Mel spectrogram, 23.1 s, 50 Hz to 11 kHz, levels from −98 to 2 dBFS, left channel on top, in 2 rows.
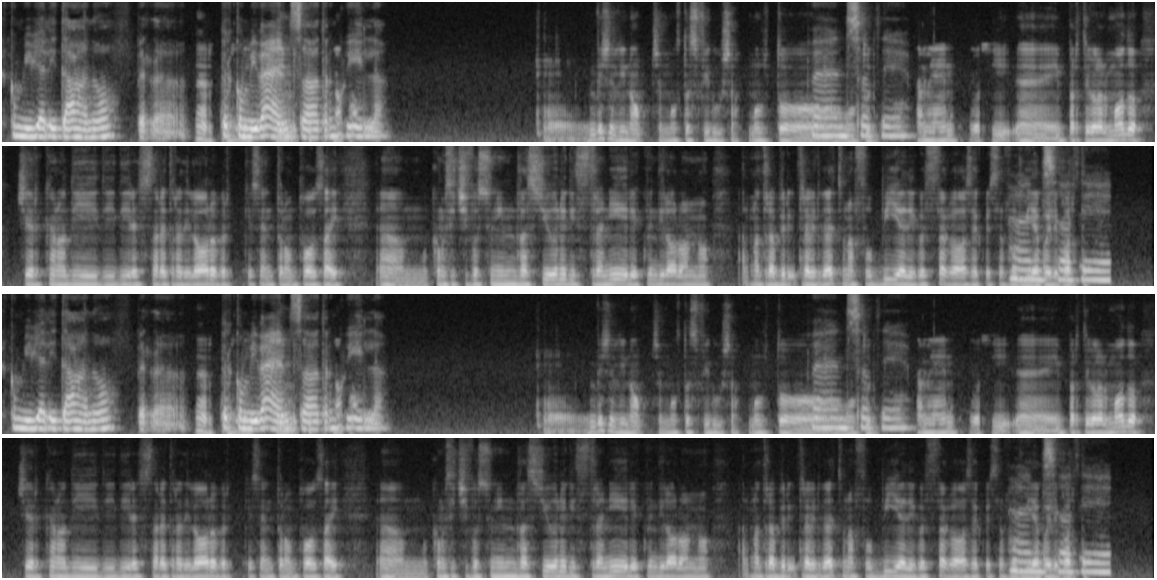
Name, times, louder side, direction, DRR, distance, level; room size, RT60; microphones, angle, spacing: voice 1, 0.0-1.9 2.2-3.9 8.1-9.1 21.6-22.6, left 1 dB, 15° left, 0.4 m, -20 dB
voice 2, 1.9-3.6 5.3-8.8 9.2-22.4, left 1 dB, 45° left, 3.8 m, -27 dB
head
